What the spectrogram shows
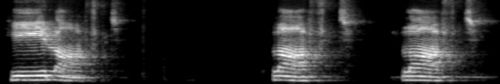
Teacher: laugh laugh ends in a sound which is voiceless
